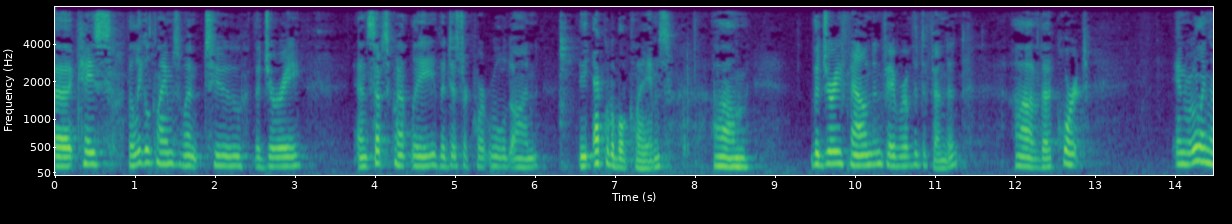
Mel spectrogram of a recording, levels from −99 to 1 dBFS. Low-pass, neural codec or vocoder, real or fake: 7.2 kHz; vocoder, 22.05 kHz, 80 mel bands, Vocos; fake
